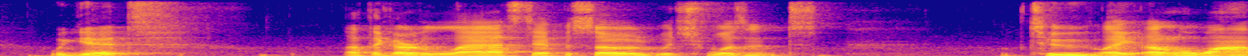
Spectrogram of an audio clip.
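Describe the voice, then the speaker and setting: A man with a Southern US accent and ordinary pitch variation, plus audible room echo. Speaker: podcast host and esports team organizer. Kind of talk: casual chat.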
